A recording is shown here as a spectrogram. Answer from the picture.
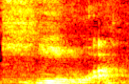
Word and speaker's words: quinoa: It's spelled quinoa, but it's pronounced quinoa.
